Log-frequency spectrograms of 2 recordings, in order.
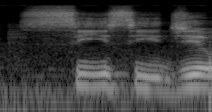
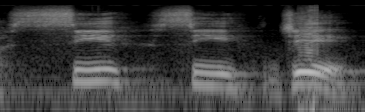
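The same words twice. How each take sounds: First: Said in the usual way. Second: C C J said very slowly, letter by letter; slower. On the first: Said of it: "we have to say it". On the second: Shown as a demonstration. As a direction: spell out C C J slowly and higher. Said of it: "say it a little bit slower".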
